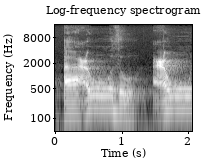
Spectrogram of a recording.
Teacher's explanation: Di sini kita memiliki Dammah yang diikuti oleh Wāw sukūn. Jadi bacaannya adalah Mad Tabi'i. Panjangnya adalah satu alif atau dua ketukan vokal (harakat).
